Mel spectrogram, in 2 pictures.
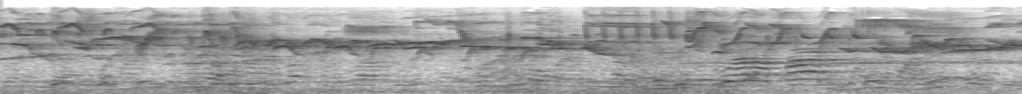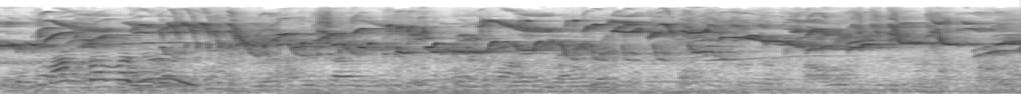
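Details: Orange-headed thrush from Tabanan, Bali, showing off its song rhythm, style and strong power: a dense, continuous run of rapid high whistles, trills and slurred chirps with almost no pauses, with faint lower voices beneath.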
